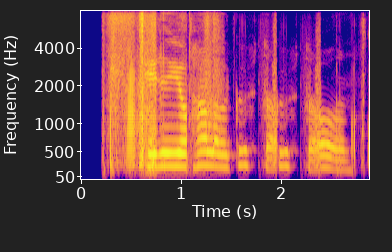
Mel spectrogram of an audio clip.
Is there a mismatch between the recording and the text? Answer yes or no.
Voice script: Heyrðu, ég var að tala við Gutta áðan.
yes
